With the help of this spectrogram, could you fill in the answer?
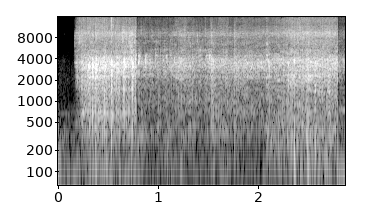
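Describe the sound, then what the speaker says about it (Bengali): Grated ginger hits hot oil with a sudden loud sizzle that settles into steady crackling frying, close and continuous with no voices. "আদাটা 2 মিনিট ভেজে নিয়েছি।"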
